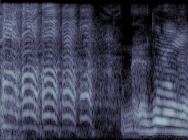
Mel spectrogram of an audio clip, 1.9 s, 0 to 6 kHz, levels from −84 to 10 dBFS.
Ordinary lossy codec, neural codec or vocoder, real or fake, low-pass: none; codec, 16 kHz in and 24 kHz out, 2.2 kbps, FireRedTTS-2 codec; fake; 5.4 kHz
